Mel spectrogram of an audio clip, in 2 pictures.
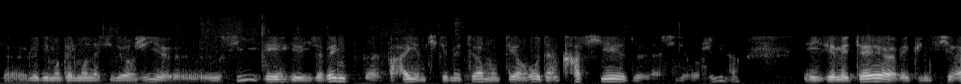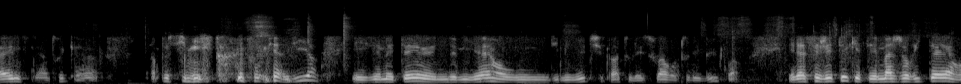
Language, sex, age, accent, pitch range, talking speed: French, male, 60-79, French, 110-150 Hz, 195 wpm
